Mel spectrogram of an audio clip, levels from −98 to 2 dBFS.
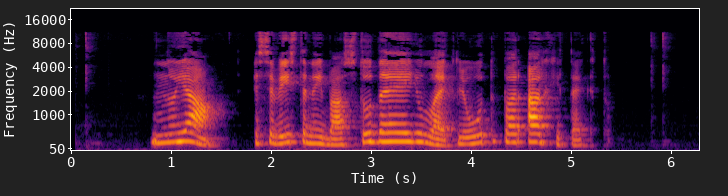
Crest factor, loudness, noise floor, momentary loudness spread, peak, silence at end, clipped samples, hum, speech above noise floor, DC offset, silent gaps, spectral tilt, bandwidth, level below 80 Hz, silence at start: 22 dB; -24 LUFS; -71 dBFS; 14 LU; -6 dBFS; 1.15 s; under 0.1%; none; 46 dB; under 0.1%; none; -4 dB/octave; 11.5 kHz; -72 dBFS; 0.8 s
